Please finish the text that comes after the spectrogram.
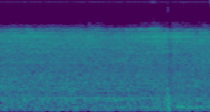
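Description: A steady, broad rumble of a passing CSX mixed manifest freight train rolls on evenly at moderate volume, with a faint clank near the end.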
